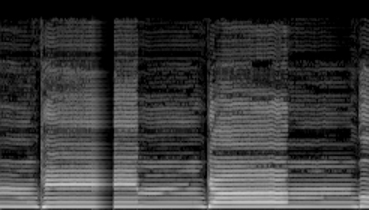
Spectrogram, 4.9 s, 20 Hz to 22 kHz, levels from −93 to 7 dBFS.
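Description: At 1.22 s the sound stops moving forward and the last moment is drawn out as a buzzy, hiss-like tail that fades without reaching silence, until the audio picks up again at 1.53 s exactly where it left off. This is a call audio freeze: packets were likely held up in transit, leaving the jitter buffer empty, so the receiver filled about 290 ms with concealment. Nothing is lost, but everything afterwards arrives that much later.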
